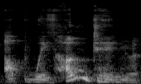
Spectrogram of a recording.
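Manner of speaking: low, slow tyrannosaur chant; understated growly war cry, drawn out; mild mock shout. A narrator's reading. Two tyrannosaurs call for a hunt, mild low shout. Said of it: "they shouted".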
